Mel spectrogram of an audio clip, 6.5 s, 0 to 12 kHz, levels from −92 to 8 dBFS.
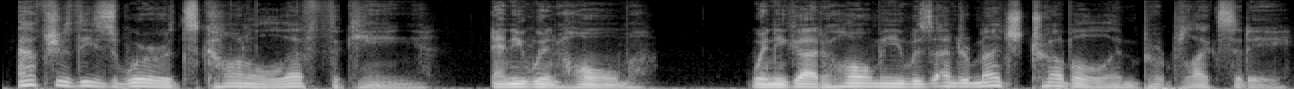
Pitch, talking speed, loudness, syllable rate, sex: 100 Hz, 205 wpm, -17 LUFS, 5.5 syllables/s, male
